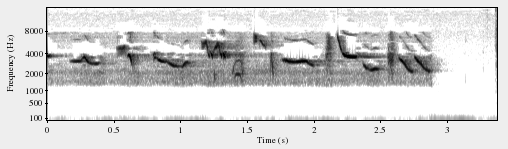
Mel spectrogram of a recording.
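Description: A male Orchard Oriole sings a rapid, varied run of bright whistles and slurred chatter, lasting about three seconds, with a faint low hum beneath.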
